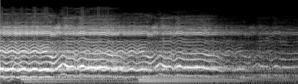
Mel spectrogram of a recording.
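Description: Male Punjabi singer holding a long ornamented note with wavering pitch over sustained low keyboard chords that change about two seconds in; the voice and chords fade away in the last second and a half.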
